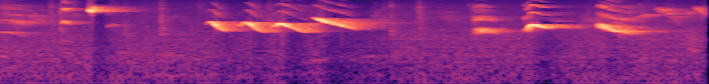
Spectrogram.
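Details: Green-winged saltator singing the easy 'de roda' song in captivity: high whistled notes, a run of four falling slurred whistles, then further clear, ringing whistled phrases.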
